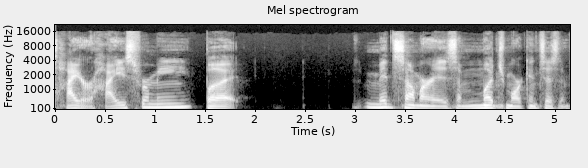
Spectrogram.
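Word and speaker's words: Midsommar: hereditary yeah or Midsummer I I always say midamar but I guess it really is pronounced Midsummer um so mid yeah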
